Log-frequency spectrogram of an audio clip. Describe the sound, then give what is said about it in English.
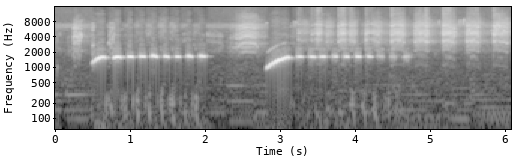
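A person whistles imitations of bird calls, two clear whistled notes that each rise sharply and then hold steady, with quick fluttering pulses running beneath and between them. “Look at all them birdies and plants. Sweetie birdies, I can make a sound like them.”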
